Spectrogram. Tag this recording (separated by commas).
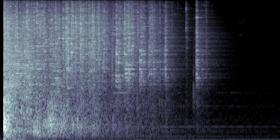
Glass, Shatter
